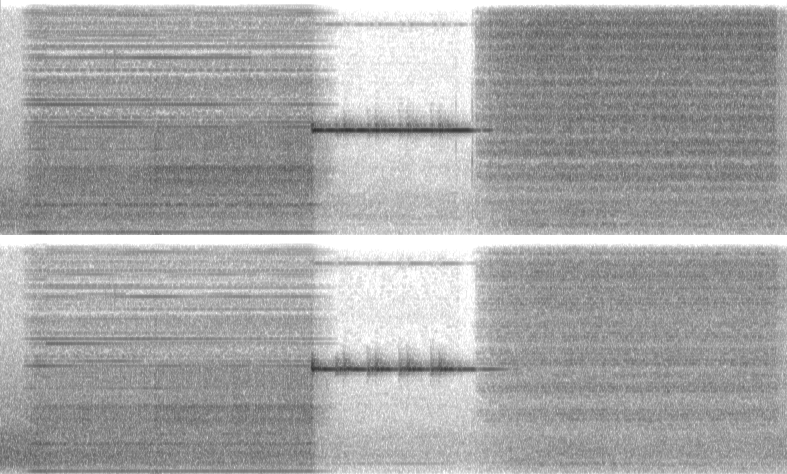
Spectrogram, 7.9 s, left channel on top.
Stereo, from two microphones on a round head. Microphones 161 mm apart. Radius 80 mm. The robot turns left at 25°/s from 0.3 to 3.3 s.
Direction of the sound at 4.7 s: 40° left (ahead or behind).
